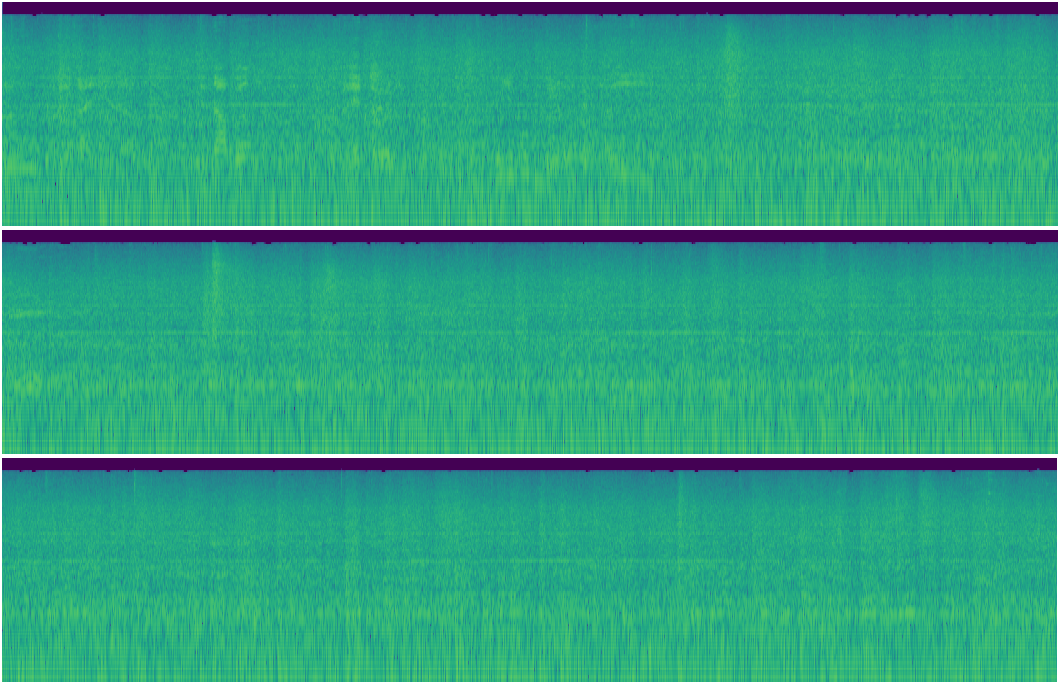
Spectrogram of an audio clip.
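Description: Fire roars steadily inside a furnace.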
